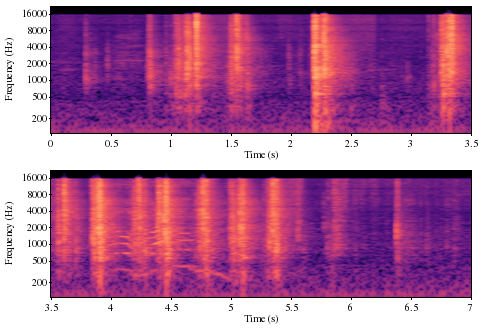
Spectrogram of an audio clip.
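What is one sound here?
A toy foam dart blaster fires rapid bursts of darts close by.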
